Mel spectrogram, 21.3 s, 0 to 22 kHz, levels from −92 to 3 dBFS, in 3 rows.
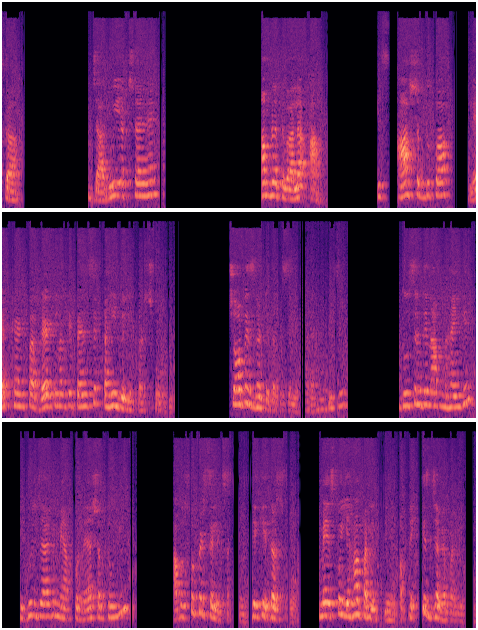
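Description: Throughout, the signal was likely rounded onto a coarse grid fitting 5 bits, without dither. This low bit depth without dither causes gritty distortion that tracks the sound, only around 20 dB below it.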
